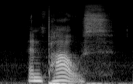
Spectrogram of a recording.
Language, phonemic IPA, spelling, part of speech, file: Swedish, /paʊ̯s/, paus, noun, Sv-paus.ogg
- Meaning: 1. a pause, a break 2. a rest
